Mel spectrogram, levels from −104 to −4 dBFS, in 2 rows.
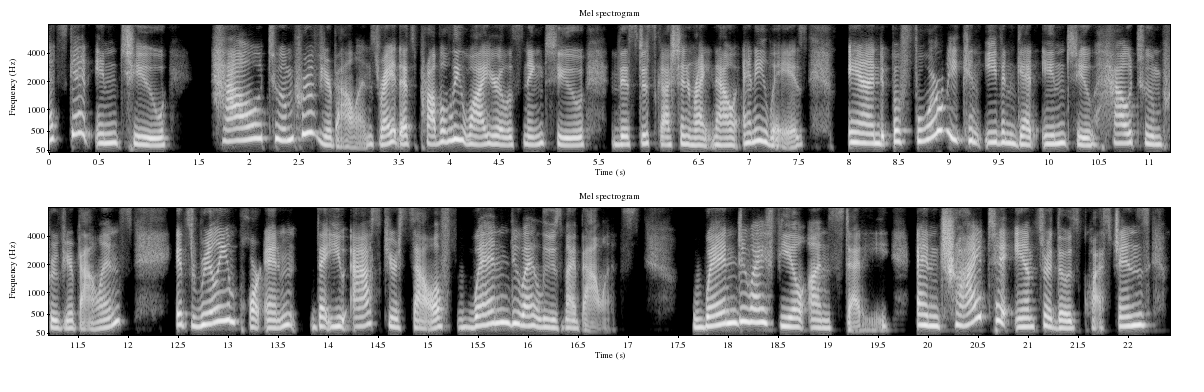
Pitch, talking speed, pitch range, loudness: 220 Hz, 150 wpm, 190-265 Hz, -20 LUFS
